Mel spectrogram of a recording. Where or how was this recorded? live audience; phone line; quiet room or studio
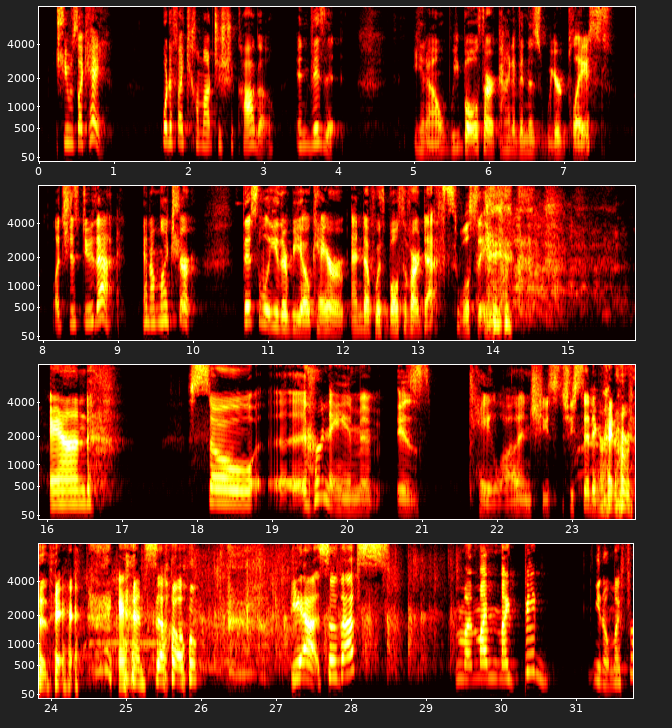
live audience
